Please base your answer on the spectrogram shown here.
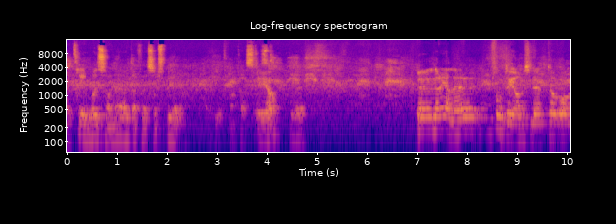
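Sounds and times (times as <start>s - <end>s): birds harsh calls: 0.0s - 10.0s.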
